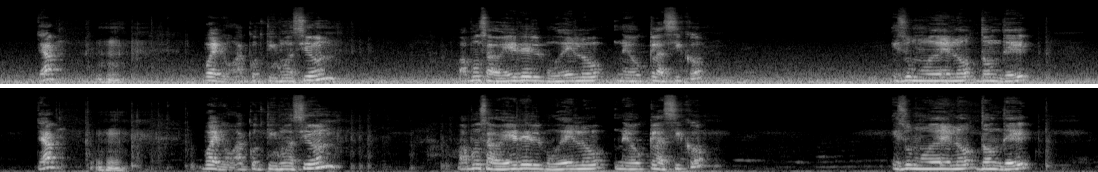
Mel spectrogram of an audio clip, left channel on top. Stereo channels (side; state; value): left; noise; rumble, 4 dB below the sound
